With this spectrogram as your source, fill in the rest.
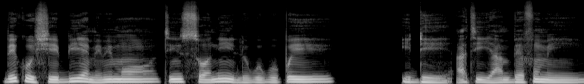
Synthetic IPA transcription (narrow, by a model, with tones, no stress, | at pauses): bi˦ko˦˨ʃe˧bi˦ɛ˦˨mĩ˨˦mĩ˦mɔ̃˦ti˦n̩˦sɔ˧nĩ˦i˦˨lo˨˦ɡ͡bo˧ɡ͡bo˧k͡pe˦ | i˦˨de˨a˨ti˧˨ja˨˦n̩˦bɛ˦fũ˦mĩ˧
